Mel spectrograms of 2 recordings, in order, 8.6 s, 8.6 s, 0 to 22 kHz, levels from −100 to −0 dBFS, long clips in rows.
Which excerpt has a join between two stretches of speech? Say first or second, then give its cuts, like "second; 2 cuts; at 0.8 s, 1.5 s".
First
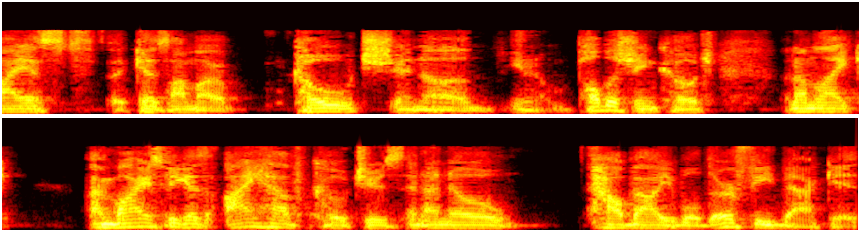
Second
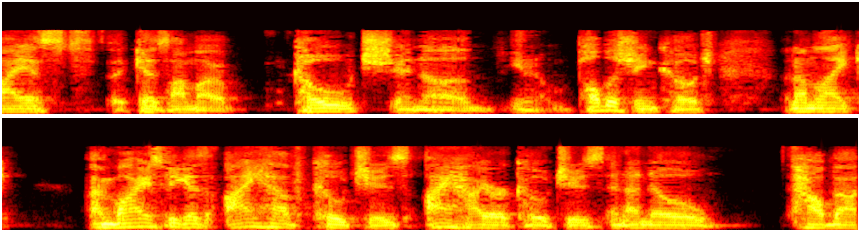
first; 1 cut; at 5.8 s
